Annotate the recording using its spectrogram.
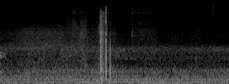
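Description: Steady low hum of shop background noise, with one sharp click about a second in.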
